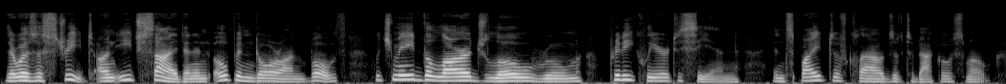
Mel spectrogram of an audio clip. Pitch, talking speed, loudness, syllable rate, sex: 155 Hz, 185 wpm, -18 LUFS, 4.3 syllables/s, male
